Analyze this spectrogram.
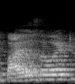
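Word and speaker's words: Biot–Savart: बायो-सावर्ट लॉ, यहां पे t capital इसलिए क्योंकि t साइलेंट होता है।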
